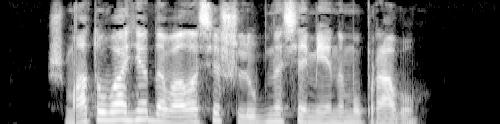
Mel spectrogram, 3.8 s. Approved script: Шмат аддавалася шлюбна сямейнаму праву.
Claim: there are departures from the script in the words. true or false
true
